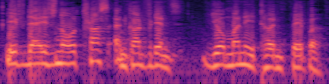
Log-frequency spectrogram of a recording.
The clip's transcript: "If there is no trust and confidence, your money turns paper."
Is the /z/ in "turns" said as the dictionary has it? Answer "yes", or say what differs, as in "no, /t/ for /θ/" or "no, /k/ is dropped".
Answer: no, /z/ is dropped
